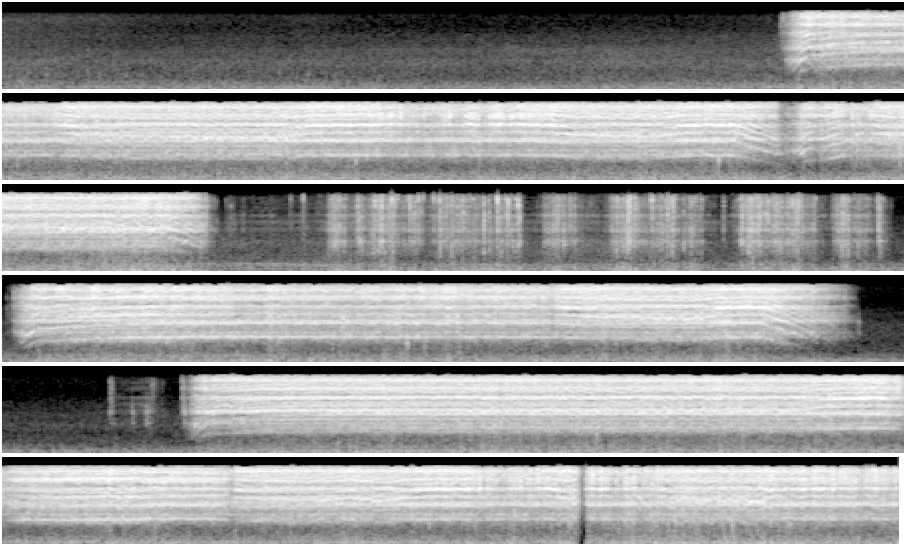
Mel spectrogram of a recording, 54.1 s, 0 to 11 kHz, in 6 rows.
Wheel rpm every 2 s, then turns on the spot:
0, 0, 0, 10, 200, 210, 230, 220, 160, 190, 30, 10, 20, 60, 210, 230, 220, 90, 10, 160, 210, 210, 220, 220, 220, 230, 220.
20-26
